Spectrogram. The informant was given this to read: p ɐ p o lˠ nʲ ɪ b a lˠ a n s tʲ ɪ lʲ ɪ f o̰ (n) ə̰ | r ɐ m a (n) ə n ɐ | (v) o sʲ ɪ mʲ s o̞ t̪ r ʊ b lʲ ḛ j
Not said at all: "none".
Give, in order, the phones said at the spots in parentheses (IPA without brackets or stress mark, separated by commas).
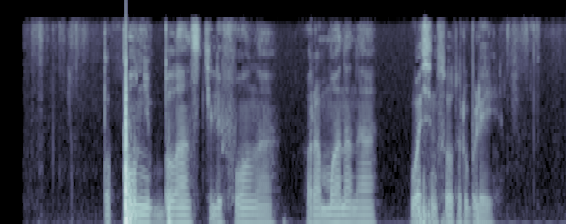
n, n, v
